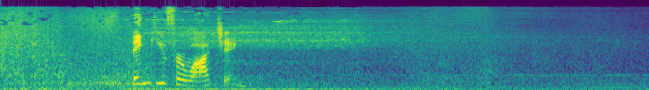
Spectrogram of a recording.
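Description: A bright, triumphant victory fanfare rings out and then fades away.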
